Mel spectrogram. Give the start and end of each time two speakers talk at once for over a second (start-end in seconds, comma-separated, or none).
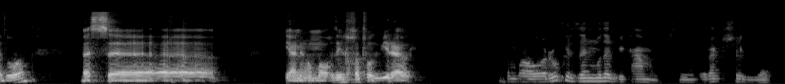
none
